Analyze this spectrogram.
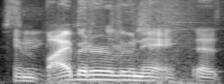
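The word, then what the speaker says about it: Imbibitor Lunae: DPS Natasha's next, but first, I need to focus on Dan Hung, Imbibitor Lune. That's how they pronounce him in the trailer.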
